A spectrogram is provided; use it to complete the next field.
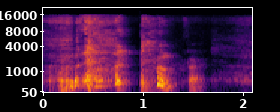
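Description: A man coughs hard several times in a rough, uneven burst of four or five harsh, loud hacks, trailing off into quiet at the end.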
